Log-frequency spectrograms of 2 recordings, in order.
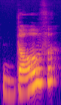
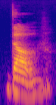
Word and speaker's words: Dove: This one is pronounced just like the bird. I know it looks like "dohv", but it's Dove.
